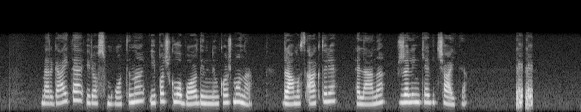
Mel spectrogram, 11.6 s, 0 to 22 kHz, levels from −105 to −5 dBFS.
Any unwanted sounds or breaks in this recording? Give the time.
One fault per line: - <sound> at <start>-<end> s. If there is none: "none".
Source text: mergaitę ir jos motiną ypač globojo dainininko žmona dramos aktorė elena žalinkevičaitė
- laugh at 10.3-10.7 s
